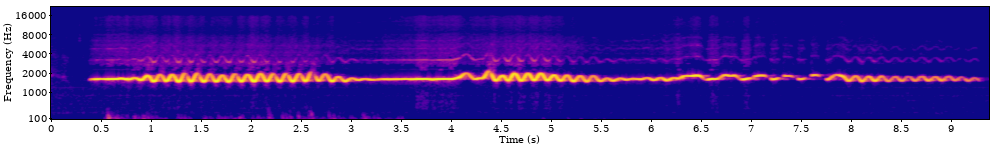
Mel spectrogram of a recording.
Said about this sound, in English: If you move your tongue up and down, you can get a trill of vibrato, and that's really fun to try. I'll show you. I'll start straight, and then I'll make it wavy.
